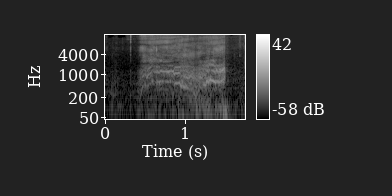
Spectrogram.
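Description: A concealed zipper on a handmade dress is pulled up in one smooth, close rasping stroke lasting about a second, with no other sounds.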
